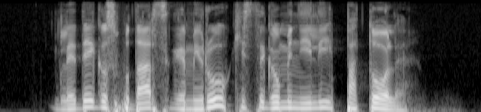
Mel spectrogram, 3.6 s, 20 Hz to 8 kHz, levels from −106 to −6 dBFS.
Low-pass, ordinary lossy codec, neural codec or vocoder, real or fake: 7.2 kHz; none; none; real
